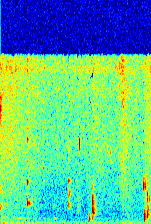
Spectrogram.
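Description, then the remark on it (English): Someone sitting on a bed in a small apartment takes a quiet sip of water: a few soft, wet mouth clicks and slurps spaced over a few seconds, against a faint low hum, with no talking. “We're going to take a quick sip of water”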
